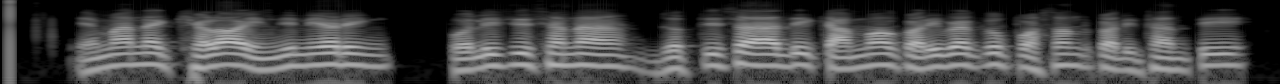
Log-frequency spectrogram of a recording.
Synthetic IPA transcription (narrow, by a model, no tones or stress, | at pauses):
ḛmanekʰeɭɔind͡ʒinijɔɾiŋ | polis̬isenad͡ʒɔt̪isaad̪ikamɔkɔɾibakupɔsɔnd̪ɔkɔɾit̪ʰant̪i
